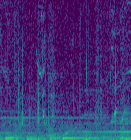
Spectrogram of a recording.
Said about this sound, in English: I believe it's humpback whale mating. Well, the humpback whale music is also there in the background.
